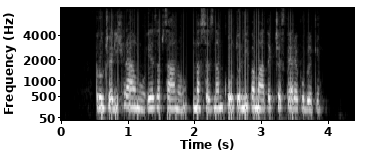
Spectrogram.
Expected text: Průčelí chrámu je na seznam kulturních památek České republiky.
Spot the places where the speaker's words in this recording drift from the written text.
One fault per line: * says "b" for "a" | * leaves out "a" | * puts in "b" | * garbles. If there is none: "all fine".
* puts in "zapsáno"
